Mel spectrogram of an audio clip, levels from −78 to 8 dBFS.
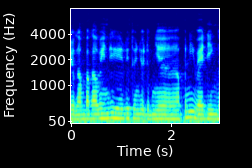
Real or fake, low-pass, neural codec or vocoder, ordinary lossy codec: real; none; none; none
